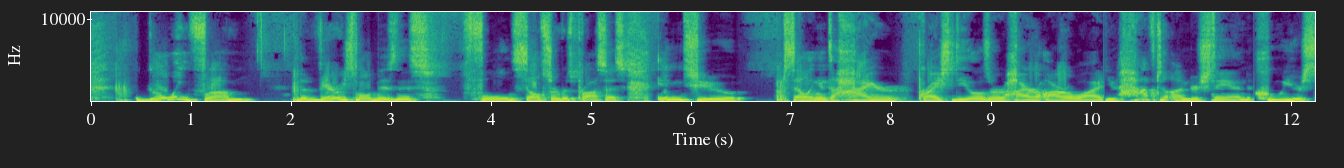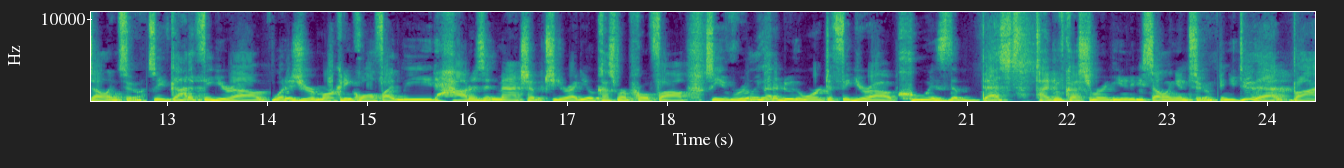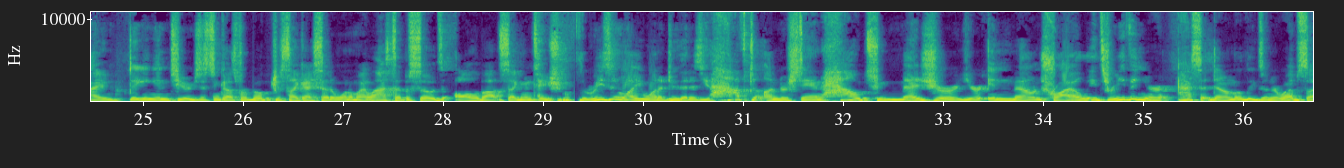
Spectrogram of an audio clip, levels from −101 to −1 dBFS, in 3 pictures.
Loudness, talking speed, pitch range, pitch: -14 LUFS, 205 wpm, 125-180 Hz, 140 Hz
